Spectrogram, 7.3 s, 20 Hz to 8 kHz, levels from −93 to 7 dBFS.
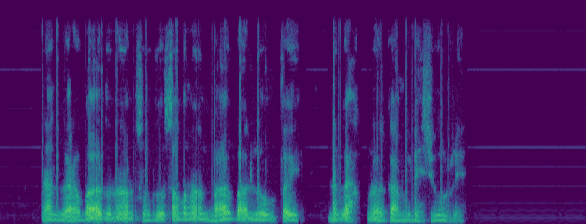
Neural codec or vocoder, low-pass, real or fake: vocoder, 22.05 kHz, 80 mel bands, HiFi-GAN; 7.2 kHz; fake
